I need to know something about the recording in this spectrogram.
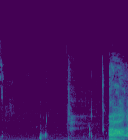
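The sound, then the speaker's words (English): Someone takes a sip of water and swallows, with a few soft wet gulps and mouth clicks, followed by a loud, breathy exhale at the end. No one speaks. “I don't know how much you hear when I drink it.”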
